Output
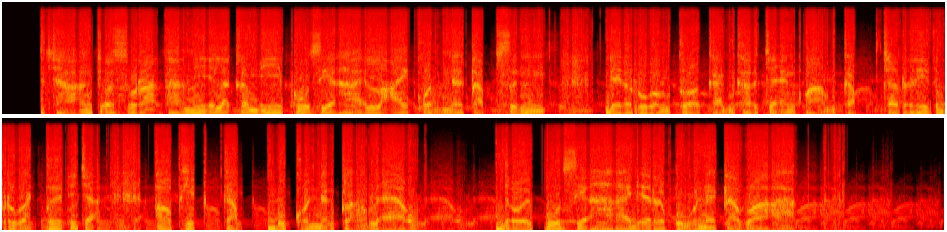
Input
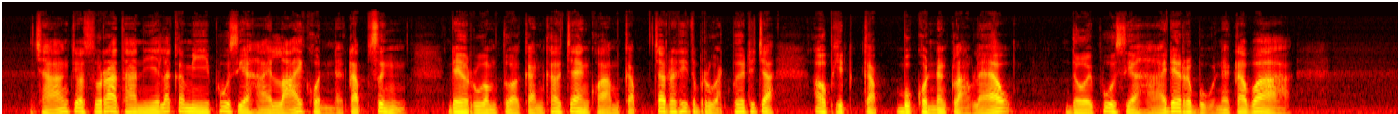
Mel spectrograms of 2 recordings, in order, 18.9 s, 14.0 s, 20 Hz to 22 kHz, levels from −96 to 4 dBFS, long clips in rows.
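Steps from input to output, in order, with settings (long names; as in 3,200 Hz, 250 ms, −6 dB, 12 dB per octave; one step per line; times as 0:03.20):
variable-slope delta modulation 64 kbit/s
tilt shelving filter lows −8.5 dB, about 640 Hz
in parallel at 0 dB: brickwall limiter −19.5 dBFS, peak gain reduction 10 dB
on the sum: downward compressor 16 to 1, threshold −27 dBFS, peak gain reduction 14.5 dB
log-companded quantiser 2 bits
square-wave tremolo 5.2 Hz, depth 60%, duty 85%
wrong playback speed 45 rpm record played at 33 rpm
on a send: tape delay 482 ms, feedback 63%, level −11.5 dB, low-pass 1,000 Hz
on the sum: multiband upward and downward compressor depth 40%
level −4.5 dB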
